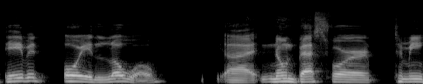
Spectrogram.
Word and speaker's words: Oyelowo: This is a new film starring Kaylee Cuoco, and we just mentioned his name, but David, let me pronounce this right, David Oyelowo, known best for, to me, he's Martin Luther King.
